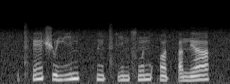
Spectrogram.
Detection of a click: absent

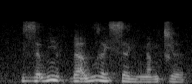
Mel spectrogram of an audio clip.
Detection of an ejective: absent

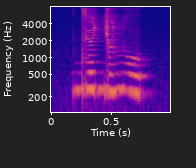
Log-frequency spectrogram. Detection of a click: absent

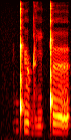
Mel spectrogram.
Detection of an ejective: present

